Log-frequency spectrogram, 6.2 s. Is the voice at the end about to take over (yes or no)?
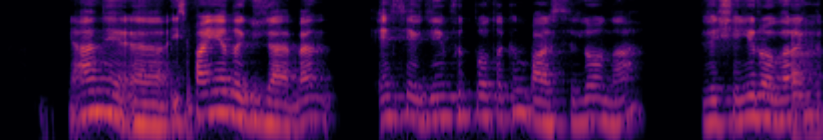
no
